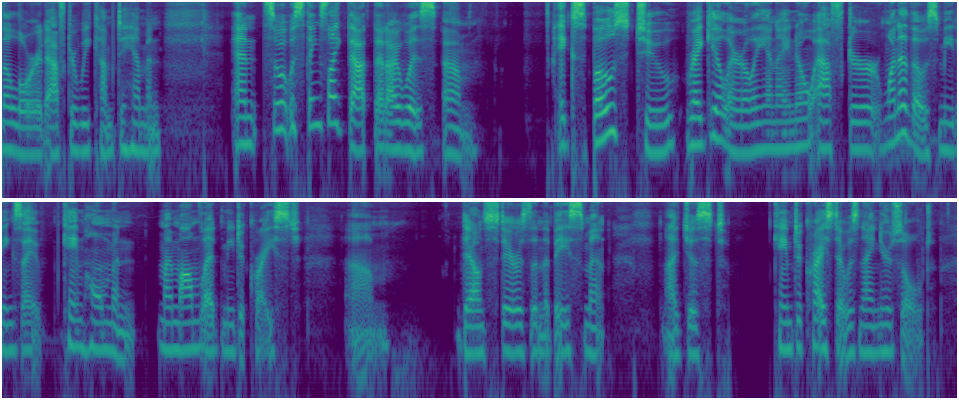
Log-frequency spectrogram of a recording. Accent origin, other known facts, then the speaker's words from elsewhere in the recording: Abbotsford, British Columbia, Canada; also born or lived in Aldergrove; I grew up in Abbotsford in British Columbia, Canada. And I grew up in Aldergrove.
